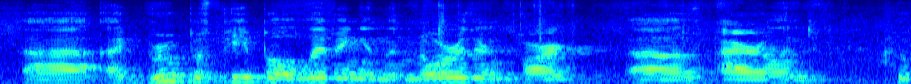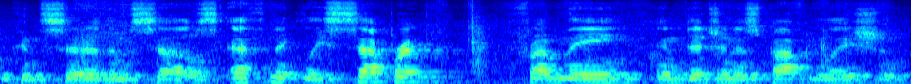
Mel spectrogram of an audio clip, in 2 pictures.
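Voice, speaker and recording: A man giving a conference talk with dry humor and frequent fillers, recorded from across a room at a university event. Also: a little high. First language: English. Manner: relaxed, wry lecturing with frequent "uh" fillers. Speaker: conference speaker. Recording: echoey room, distant mic, faint hiss.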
